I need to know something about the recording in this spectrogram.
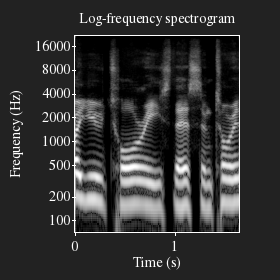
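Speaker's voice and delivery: ordinary delivery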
